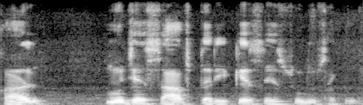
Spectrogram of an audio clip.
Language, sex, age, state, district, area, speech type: Urdu, male, 60+, Bihar, Gaya, urban, spontaneous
